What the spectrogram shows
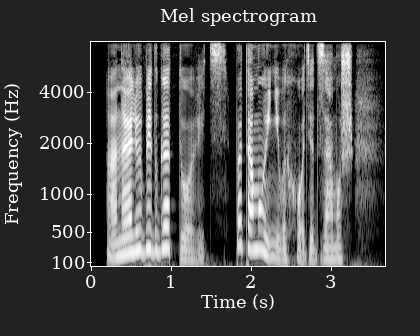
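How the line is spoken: Dry explanation. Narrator (Russian): сухо объяснил он

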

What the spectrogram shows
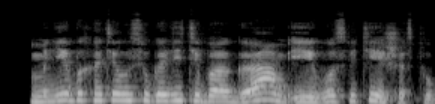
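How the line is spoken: Old man muttering. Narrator (Russian): бормотал старый пастух

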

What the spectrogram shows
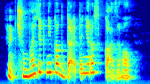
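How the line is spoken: Mumbled under breath. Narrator (Russian): пробормотала себе под нос Коди

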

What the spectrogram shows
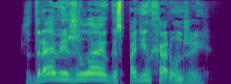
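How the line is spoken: Cheerful greeting. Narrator (Russian): бодро поприветствовал

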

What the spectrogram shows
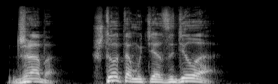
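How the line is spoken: Hostile voice. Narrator (Russian): крайне неприязненным голосом бандит произнес

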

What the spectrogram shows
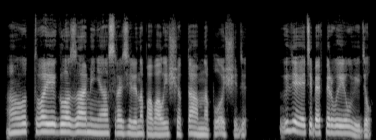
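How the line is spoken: Unexpectedly soft male voice. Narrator (Russian): неожиданно мягким тоном поделился мужчина

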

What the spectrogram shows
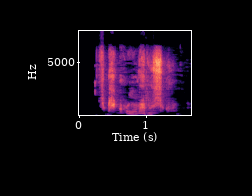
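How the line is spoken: Whispered question. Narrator (Russian): тоже шепотом спрашиваю

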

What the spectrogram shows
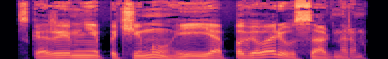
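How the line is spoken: Plain. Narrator (Russian): ответила Эльвар

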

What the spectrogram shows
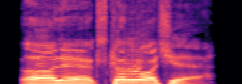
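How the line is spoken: Barking. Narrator (Russian): рявкнул Самсон

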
